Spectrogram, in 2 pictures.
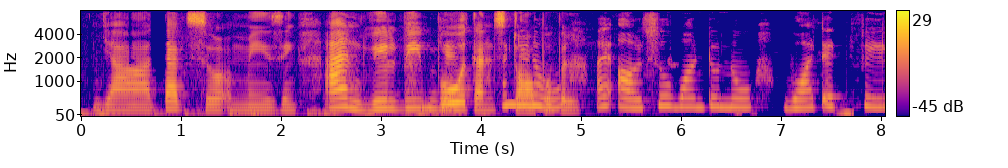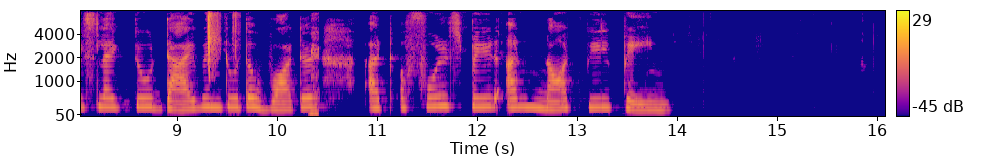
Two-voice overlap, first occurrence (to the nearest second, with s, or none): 3 s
